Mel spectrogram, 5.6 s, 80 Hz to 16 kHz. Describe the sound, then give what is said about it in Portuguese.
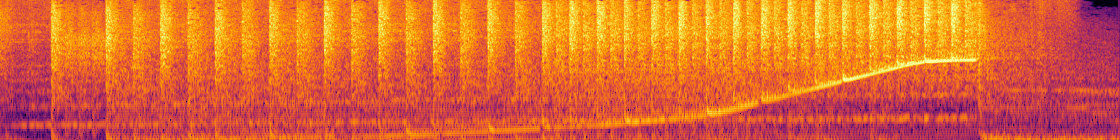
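An electric car weighing over 2 tonnes, which goes from 0 to 100 km/h in under 4 seconds, accelerates hard, its motor whine sweeping steadily upward in pitch over loud, rough road and tire noise with some squealing, before cutting off abruptly near the end. “Esse carro faz de 0 a 100 abaixo dos 4 segundos, pesando acima das 2 toneladas.”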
